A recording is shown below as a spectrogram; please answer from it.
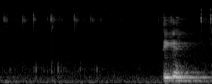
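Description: Computer keyboard typing: a quick run of faint key clicks as digits are keyed in, stopping about one and a half seconds in.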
